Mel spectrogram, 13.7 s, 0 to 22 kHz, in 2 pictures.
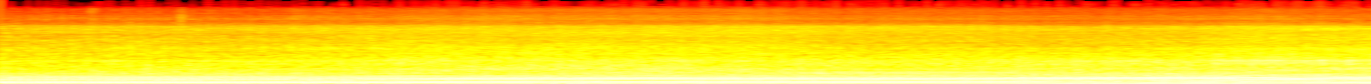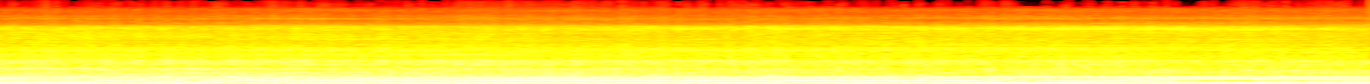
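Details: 1996 Yamaha Timberwolf 250 ATV, first run this winter above 20 degrees (46 today): steady low drone rising smoothly in pitch midway and holding, no misses or knocks; running cleanly and wanting to stay running.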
